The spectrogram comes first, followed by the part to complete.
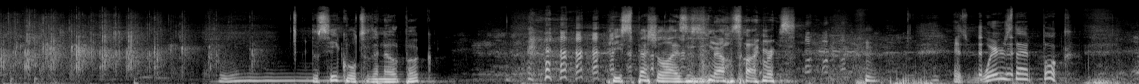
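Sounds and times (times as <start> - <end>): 
group applauding: 0.0 - 3.4
speech: 2.2 - 4.4, 6.1 - 8.9, 9.5 - 10.8
laughter: 4.6 - 11.3.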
